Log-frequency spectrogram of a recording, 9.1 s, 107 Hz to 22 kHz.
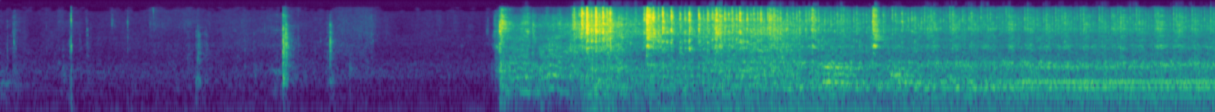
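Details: Antique tractor (1965 Farmall 656 or mid-1980s Ford 1300) started cold before hydraulic lines are disconnected. After a few quiet clicks it catches at once and settles into a steady, even idle with no knocks or misses; a healthy cold start.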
